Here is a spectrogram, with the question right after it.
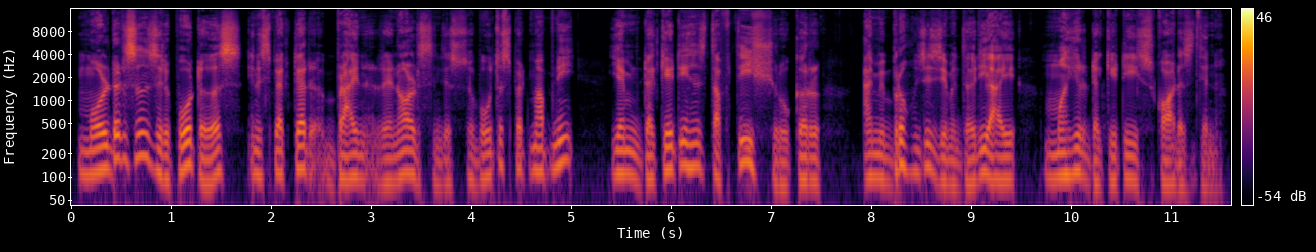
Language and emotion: Kashmiri, neutral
